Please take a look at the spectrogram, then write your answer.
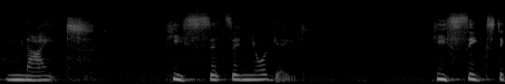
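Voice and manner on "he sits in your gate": normal talking voice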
